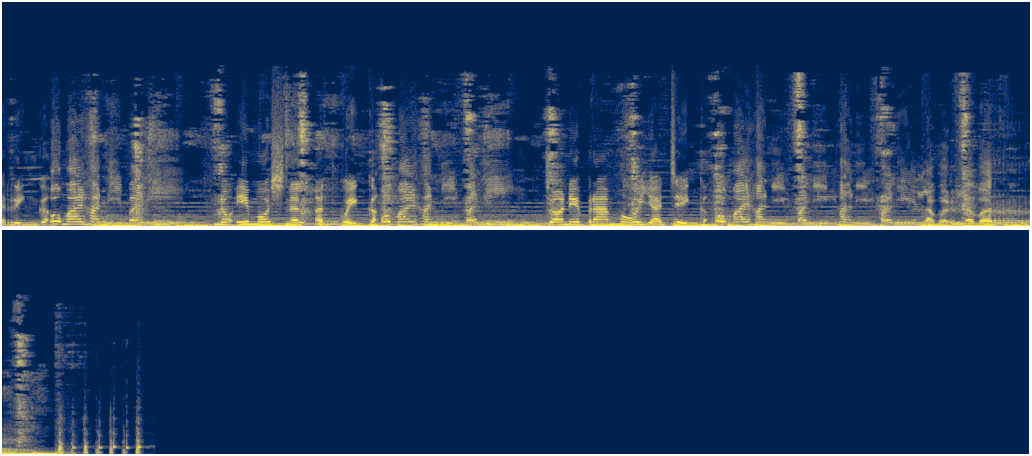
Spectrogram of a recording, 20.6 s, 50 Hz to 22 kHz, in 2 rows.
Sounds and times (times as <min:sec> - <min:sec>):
Music: 0:00.0 - 0:11.4.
